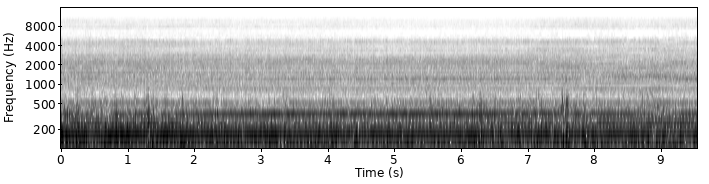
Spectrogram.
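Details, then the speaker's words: 1971 Mercury Thunderbolt 7.5hp two-stroke outboard with perma-gap spark plug on a GPS power run at about 17–17.5 mph: steady high-revving drone, even and unbroken, light wind; healthy engine, what it should sound like. "This motor does have the perma-gap spark plug, and this is a nice healthy engine. So that's what they should sound like."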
